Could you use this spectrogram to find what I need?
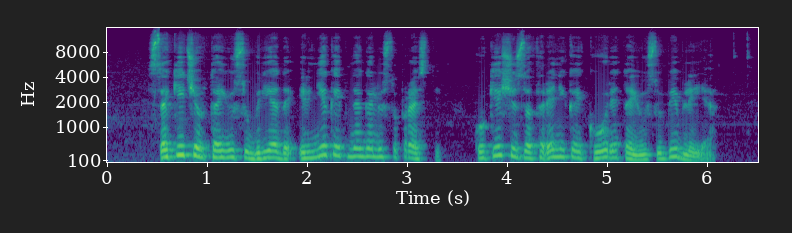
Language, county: Lithuanian, Telšiai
